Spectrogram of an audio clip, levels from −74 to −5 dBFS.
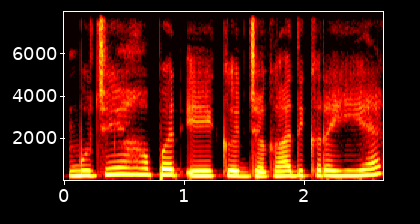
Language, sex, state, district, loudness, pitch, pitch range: Hindi, female, Himachal Pradesh, Shimla, -13 LUFS, 240 Hz, 235-275 Hz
